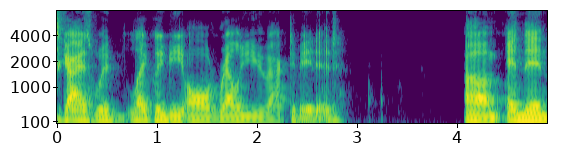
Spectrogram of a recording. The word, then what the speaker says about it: ReLU: Um the the way you pronounce this is called relu.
